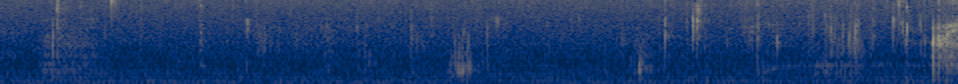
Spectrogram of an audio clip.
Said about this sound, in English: oh my gosh, I keep making noise. Sorry. Let me take a sip of my energy drink.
